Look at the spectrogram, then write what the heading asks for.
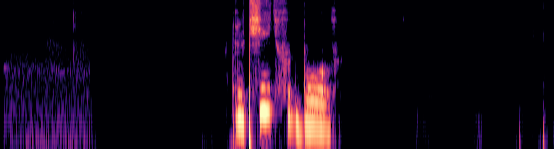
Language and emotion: Russian, sad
